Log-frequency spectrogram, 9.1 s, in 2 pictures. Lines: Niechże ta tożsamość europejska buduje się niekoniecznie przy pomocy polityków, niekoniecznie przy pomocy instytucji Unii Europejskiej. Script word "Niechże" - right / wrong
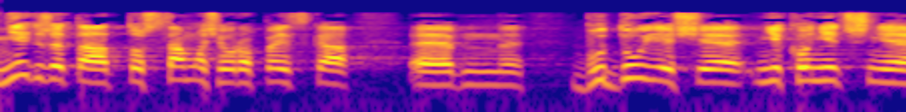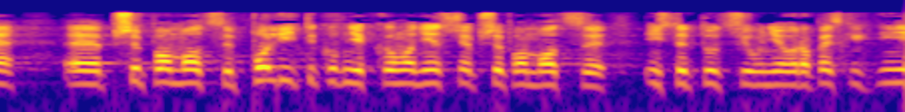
right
